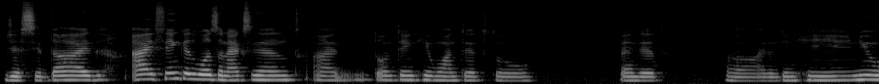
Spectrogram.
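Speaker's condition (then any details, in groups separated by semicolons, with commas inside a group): No condition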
